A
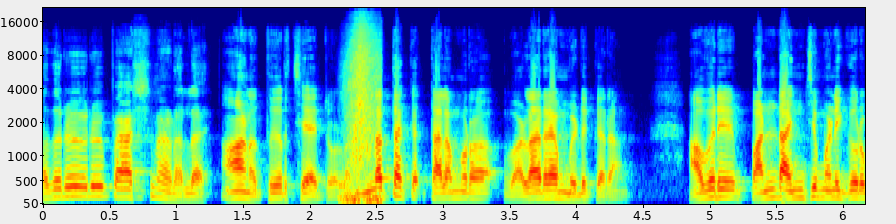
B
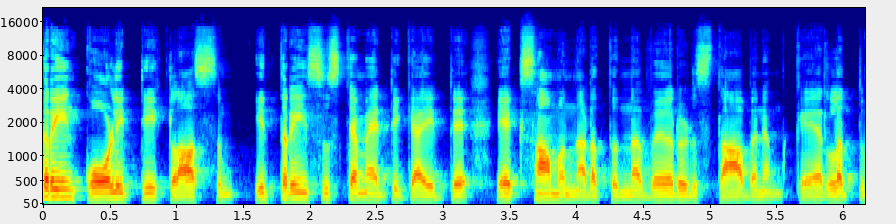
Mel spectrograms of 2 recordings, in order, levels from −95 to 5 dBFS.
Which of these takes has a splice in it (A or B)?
A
